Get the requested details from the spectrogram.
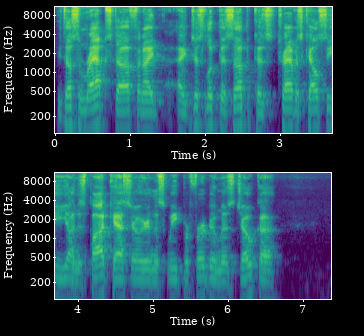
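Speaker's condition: No condition

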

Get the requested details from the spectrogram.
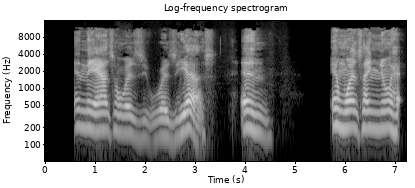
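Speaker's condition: Cerebral palsy; oxygen loss at birth

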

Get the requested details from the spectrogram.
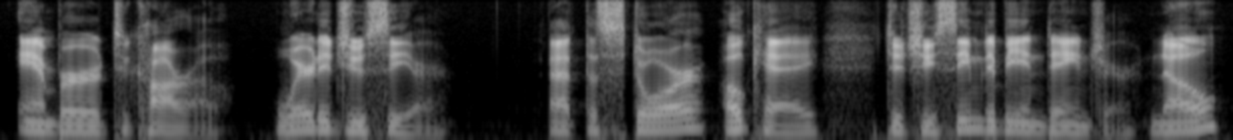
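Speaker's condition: No condition

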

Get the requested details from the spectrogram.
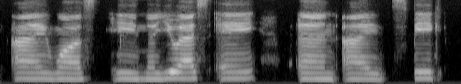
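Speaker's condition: Aphasia after traumatic brain injury; traumatic brain injury from being hit by car about two years ago; speech improving, talking again, native Cantonese and Mandarin, English second language since age 17; silenced five months in hospital, then yes, then single letters, words, now talking

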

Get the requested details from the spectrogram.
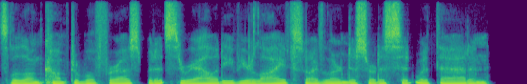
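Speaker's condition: No condition

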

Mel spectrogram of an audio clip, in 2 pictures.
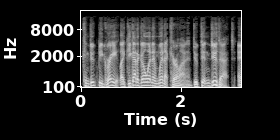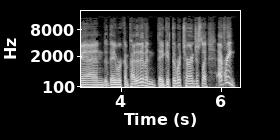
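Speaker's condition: No condition

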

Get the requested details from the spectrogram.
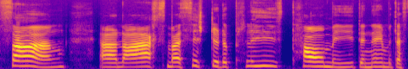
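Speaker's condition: Profound deafness; hears music

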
